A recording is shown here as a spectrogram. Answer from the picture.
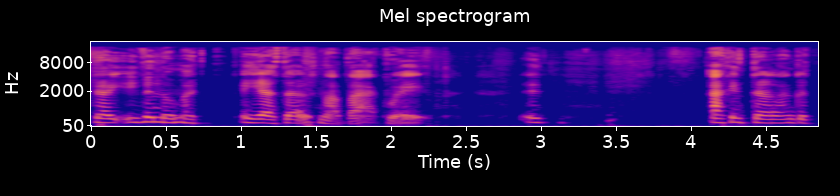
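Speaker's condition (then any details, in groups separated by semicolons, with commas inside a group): Profound deafness; no cochlear implant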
